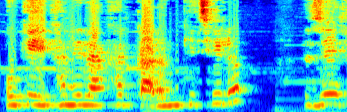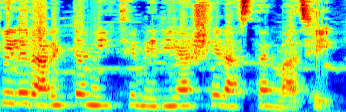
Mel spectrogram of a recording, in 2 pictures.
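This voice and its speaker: A woman narrating a romance audio story in a steady storytelling manner. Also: sits high, poor audio.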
